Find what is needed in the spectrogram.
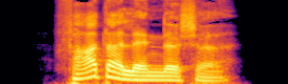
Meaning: inflection of vaterländisch: 1. strong/mixed nominative/accusative feminine singular 2. strong nominative/accusative plural 3. weak nominative all-gender singular
- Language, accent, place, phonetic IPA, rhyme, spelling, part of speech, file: German, Germany, Berlin, [ˈfaːtɐˌlɛndɪʃə], -aːtɐlɛndɪʃə, vaterländische, adjective, De-vaterländische.ogg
